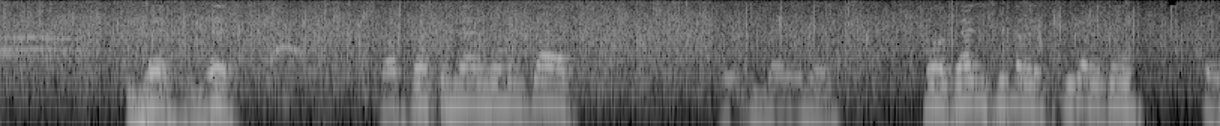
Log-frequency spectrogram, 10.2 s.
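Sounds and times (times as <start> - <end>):
audience hand clapping: 0.0 - 10.1
speech: 1.0 - 2.1, 3.2 - 4.9, 6.0 - 7.1, 7.7 - 10.1.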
